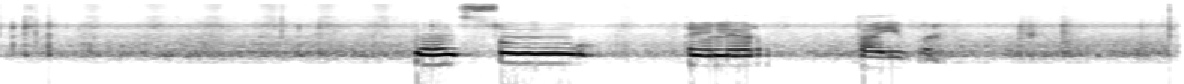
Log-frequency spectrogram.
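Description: A plastic bag crinkles in a hand.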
